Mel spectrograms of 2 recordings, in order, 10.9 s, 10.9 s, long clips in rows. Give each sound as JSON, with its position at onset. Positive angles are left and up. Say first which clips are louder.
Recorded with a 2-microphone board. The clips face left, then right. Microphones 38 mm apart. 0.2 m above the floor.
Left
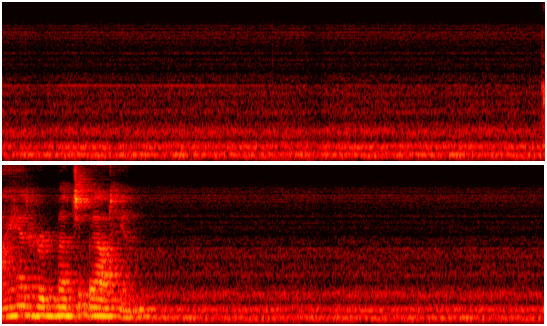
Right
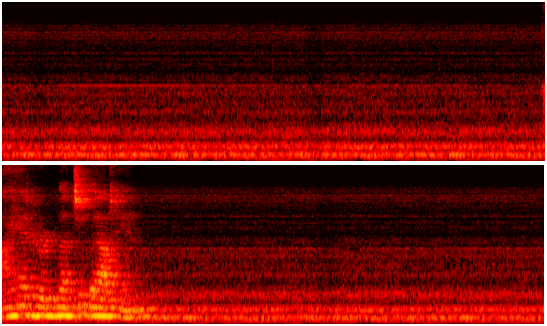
{"t": 5.4, "sound": "a woman speaking", "louder": "even", "side_deg": 40, "distance_m": 4.0}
